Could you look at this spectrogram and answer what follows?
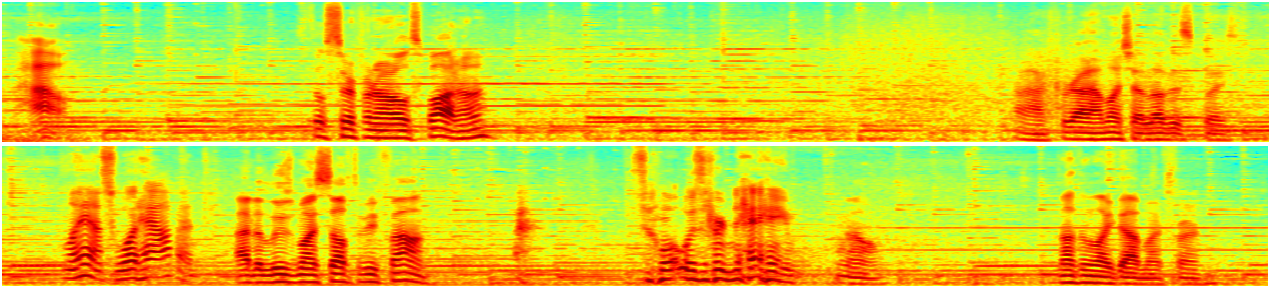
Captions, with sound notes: - How? - Still surfing our old spot, huh? (waves crashing) Ah, I forgot how much I love this place. - Lance, what happened? - I had to lose myself to be found. - (chuckles) So what was her name? - No, nothing like that, my friend.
